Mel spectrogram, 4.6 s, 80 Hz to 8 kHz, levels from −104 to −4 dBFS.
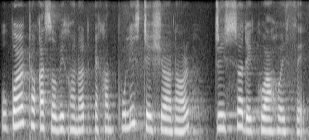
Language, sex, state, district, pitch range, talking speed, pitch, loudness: Assamese, female, Assam, Kamrup Metropolitan, 225-270 Hz, 115 wpm, 245 Hz, -18 LUFS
